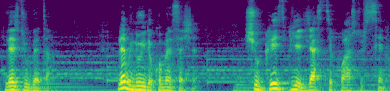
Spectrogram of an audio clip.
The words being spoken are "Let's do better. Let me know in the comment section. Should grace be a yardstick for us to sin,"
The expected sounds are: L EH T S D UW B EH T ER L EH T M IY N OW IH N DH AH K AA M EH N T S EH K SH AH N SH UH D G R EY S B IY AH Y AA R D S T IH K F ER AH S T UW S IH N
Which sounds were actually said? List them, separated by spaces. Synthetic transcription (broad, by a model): L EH T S D UW B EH T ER L EH T M IY N OW IH N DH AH K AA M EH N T S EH SH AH N SH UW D G R EY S B IY AH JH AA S T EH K F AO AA S T UW S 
